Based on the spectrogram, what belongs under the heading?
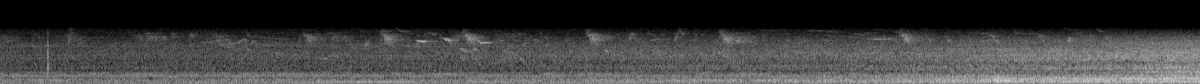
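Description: Outdoor ambience of small birds chirping in short, scattered calls over a steady background, with a low rumble building near the end.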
